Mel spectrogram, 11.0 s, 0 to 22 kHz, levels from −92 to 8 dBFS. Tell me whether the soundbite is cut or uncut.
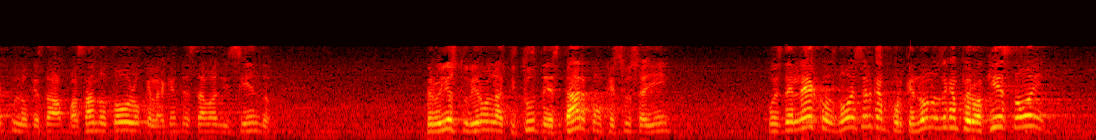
uncut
